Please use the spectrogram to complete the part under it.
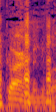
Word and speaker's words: Jarman: To have Ralph Jarman. – Garmin, Will. It's Garmin. – Hard G. – Hard G. I'm sorry. Yeah. I've always said Jarman.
